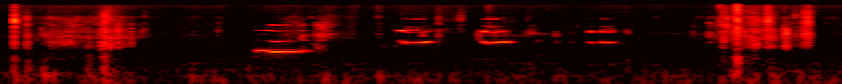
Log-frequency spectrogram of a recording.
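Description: Plastic binder sleeve pages crinkling as a page of cards is turned, once at the start and again near the end. In between come a few short high-pitched tones.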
